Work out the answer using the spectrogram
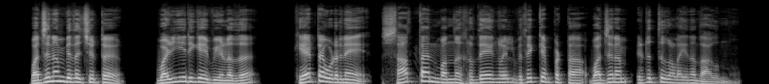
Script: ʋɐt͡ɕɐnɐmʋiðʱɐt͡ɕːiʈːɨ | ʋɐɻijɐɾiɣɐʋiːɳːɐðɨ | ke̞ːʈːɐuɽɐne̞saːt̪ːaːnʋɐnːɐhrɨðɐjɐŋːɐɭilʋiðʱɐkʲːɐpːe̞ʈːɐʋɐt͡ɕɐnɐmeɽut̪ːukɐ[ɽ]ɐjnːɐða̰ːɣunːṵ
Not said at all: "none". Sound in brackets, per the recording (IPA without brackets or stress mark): ɭ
